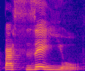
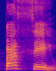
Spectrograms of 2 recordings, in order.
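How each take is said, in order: First: The middle consonant sounds like a buzzing z. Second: The middle consonant sounds like a hissing s. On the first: The speaker calls it wrong. "se eu tivesse um S aqui, ia ficar passeio" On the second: The speaker calls it right. "já mudou, né? Com os dois S, o S fica com o som lá do sa"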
